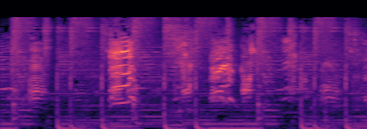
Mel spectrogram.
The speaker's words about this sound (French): Vous les entendez là ? Ouais, vous les avez reconnues. Alors ce sont des oies, mais pas n'importe quelle oie, c'est l'oie de Guinée. Et c'est vrai qu'on en voit de temps en temps dans nos jardins, et vous, apparemment, vous les aimez bien.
